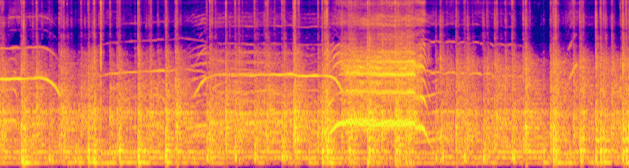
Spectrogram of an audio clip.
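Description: Fast, steady rhythm of frame drums beaten with sticks, with long high-pitched tones held over it; the loudest tone comes a little past halfway and lasts about a second.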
